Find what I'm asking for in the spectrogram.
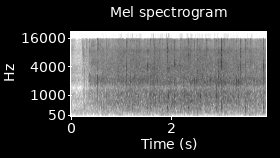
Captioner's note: audience applauding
